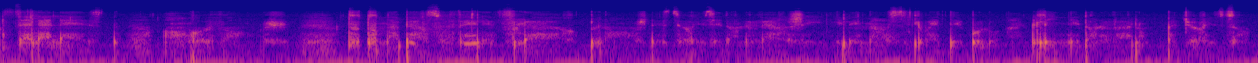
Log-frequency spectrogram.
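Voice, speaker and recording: Against noticeable background noise, a soft-spoken voice whispers. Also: woman. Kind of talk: whispered novel reading. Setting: home-recorded ASMR. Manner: whispered, soft.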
